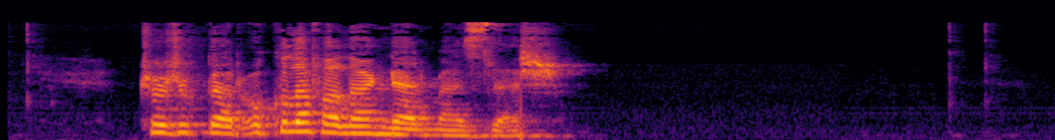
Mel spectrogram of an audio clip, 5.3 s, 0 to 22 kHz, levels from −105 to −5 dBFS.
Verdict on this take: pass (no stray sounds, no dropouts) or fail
pass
